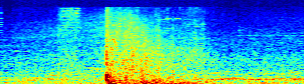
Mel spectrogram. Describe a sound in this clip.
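An explosion bursts with a roaring blast.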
